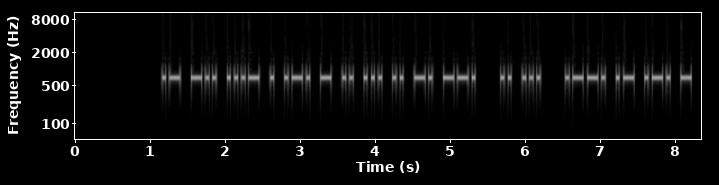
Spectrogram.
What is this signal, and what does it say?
Morse code, heard as a keyed tone, about 25 wpm, 700 Hz. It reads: ADVERTISING IS PART
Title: Sentences from Top 1000 Words - Review Part 6 - 25wpm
